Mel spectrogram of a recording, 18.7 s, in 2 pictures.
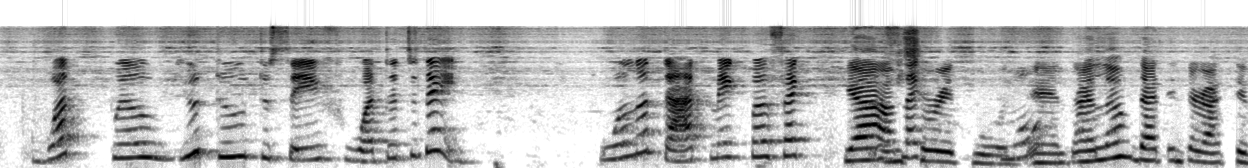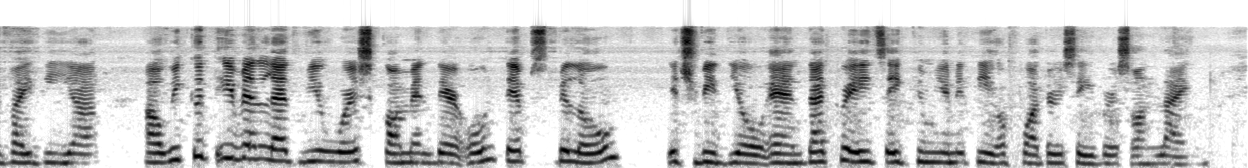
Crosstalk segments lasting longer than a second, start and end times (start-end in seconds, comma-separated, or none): none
